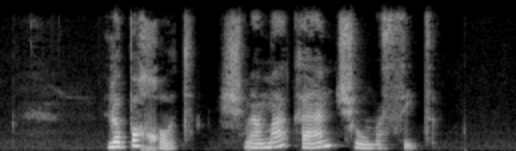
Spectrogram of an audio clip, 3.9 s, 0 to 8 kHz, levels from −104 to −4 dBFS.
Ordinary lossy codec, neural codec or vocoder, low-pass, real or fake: Opus, 64 kbps; none; 7.2 kHz; real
